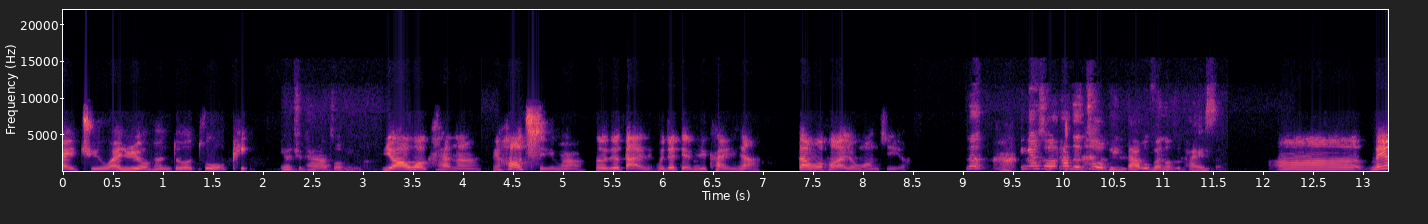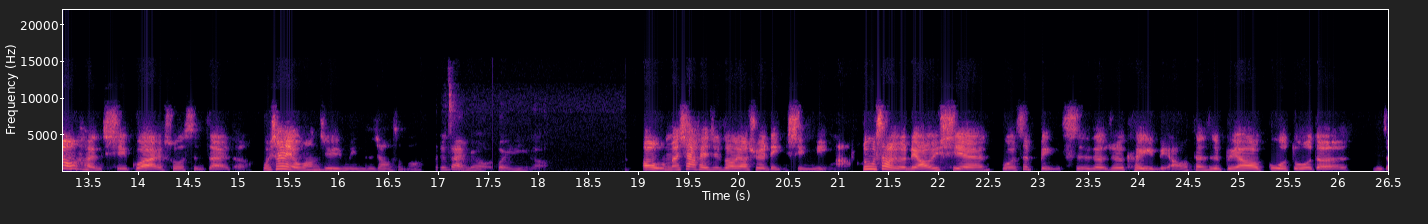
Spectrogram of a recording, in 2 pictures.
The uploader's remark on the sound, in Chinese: 因為她在美國 所以一樣是用遠距離的錄音。錄音品質沒有到很好 而且網路問題也有稍微小卡。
